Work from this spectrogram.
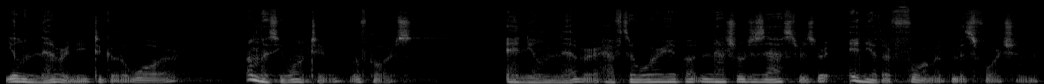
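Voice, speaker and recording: A man playing a smug, dominant archdemon in a roleplay audio drama, teasing and condescending, with theatrically drawn-out phrasing and a husky, breathy voice. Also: fairly low pitch, darkish tone, in a large hall. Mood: smooth persuasion. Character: smug, dominant male archdemon toying with humans.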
